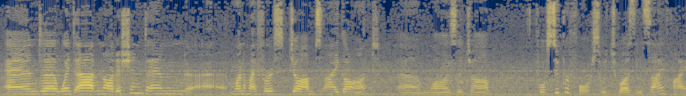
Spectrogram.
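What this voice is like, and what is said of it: Thick South African accent. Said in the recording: “my accent. Although right now I'm very thick because I just came back from South Africa”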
